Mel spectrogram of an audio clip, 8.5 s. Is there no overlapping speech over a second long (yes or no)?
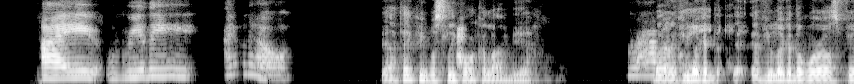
yes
